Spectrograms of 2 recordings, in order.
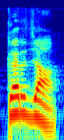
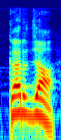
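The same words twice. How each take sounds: Both takes have the same delivery.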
